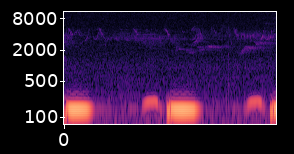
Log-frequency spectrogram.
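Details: Eurasian bittern giving deep, low, hollow booms in half-second bursts, repeated about every one and a half seconds, with faint high calls of other birds in the background.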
